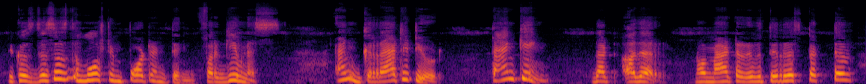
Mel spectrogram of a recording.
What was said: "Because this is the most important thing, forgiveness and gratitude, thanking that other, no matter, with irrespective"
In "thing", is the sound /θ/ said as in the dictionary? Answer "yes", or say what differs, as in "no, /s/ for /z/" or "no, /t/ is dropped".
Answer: no, /t/ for /θ/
